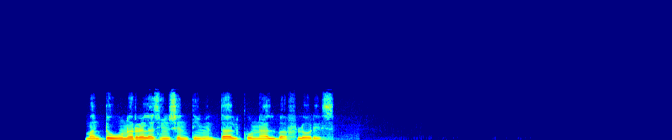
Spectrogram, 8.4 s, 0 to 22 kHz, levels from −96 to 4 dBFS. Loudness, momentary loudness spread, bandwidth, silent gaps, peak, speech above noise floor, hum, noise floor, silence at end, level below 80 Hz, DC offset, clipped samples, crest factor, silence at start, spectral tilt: -24 LUFS; 12 LU; 7.8 kHz; none; -8 dBFS; 59 dB; none; -82 dBFS; 4.25 s; -68 dBFS; under 0.1%; under 0.1%; 20 dB; 1.05 s; -7 dB/octave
